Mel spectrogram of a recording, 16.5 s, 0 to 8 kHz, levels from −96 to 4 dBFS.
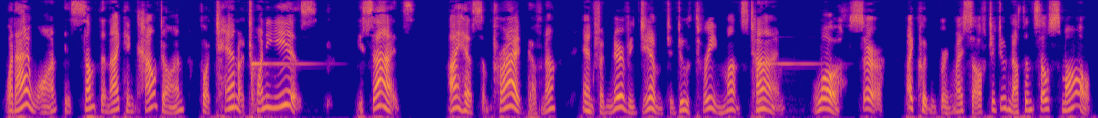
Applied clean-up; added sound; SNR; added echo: none; Piano; 11 dB; none.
